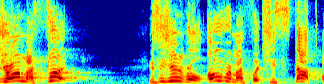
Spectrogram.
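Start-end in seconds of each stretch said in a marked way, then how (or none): 0.0-0.8 much higher and louder, strained and pleading; desperate high yell. Retold or imitated. Boy yells up through the car window that she's on his foot, strained. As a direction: squeal it, begging her to notice.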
